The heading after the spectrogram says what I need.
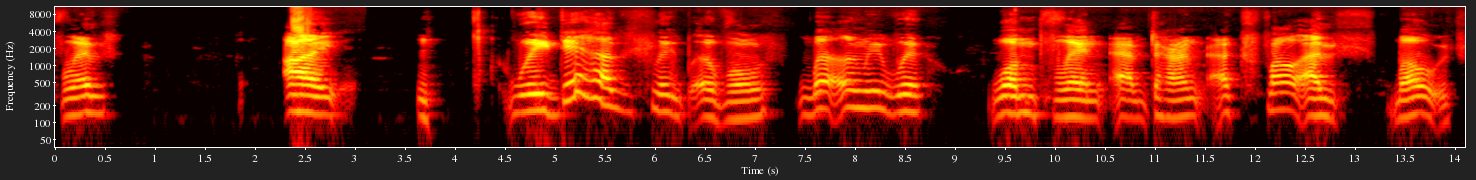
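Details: Adult male with cerebral palsy; dysarthria inferred from his speech, not explicitly diagnosed.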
